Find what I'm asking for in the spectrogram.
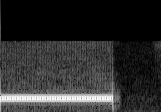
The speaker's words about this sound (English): Give Steve a try really quick and stuff. Let him know we are calling from a private number.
